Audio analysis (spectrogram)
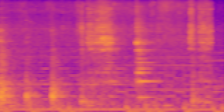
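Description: Tomatoes sizzle and are pressed and mashed in hot oil in a pan while cooking masala for mutton biryani, with loud scraping stirs repeating about every half second over a steady frying hiss.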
